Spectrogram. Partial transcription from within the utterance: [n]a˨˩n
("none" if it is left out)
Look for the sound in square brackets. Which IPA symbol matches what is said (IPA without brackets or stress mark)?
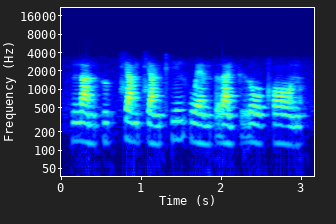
n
